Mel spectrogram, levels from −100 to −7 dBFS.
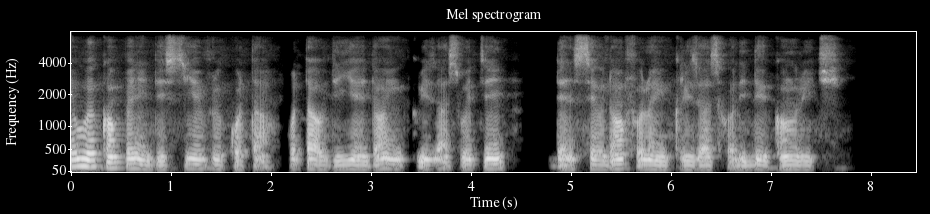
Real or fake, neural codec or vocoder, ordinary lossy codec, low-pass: fake; autoencoder, 48 kHz, 128 numbers a frame, DAC-VAE, trained on Japanese speech; none; 7.2 kHz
